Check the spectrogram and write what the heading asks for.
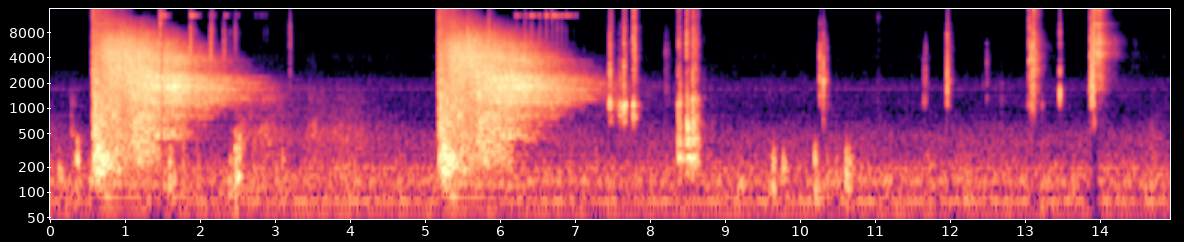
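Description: Two rifle shots from a Nemo Arms Battle Light Rifle in 6mm ARC, about four and a half seconds apart, each trailing off in a long echo down an indoor range. They are followed by several shorter, sharp clicks and cracks.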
